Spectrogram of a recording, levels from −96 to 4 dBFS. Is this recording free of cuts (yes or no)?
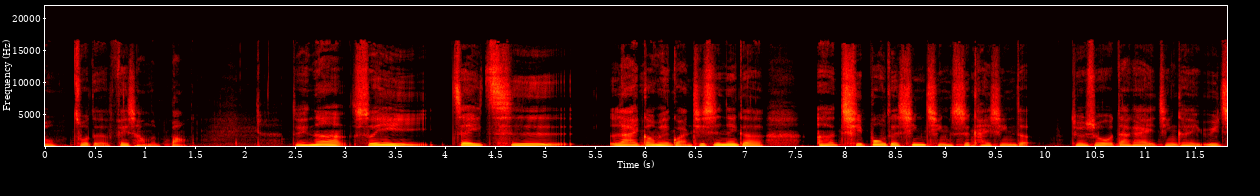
no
